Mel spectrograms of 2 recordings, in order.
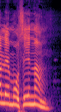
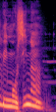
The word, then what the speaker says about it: limusina: A ver, ¿qué hace una vaca blanca bajándose de una lemosina? ¿Qué hace una vaca? No se dice lemosina, se dice limusina.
